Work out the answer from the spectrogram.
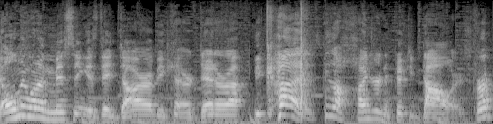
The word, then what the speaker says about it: Deidara: I say Deidara, but some people say Deidara.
